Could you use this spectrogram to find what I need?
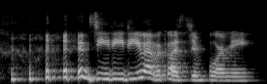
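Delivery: normal talking voice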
